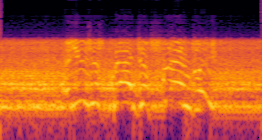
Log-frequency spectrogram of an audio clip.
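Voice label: English player killed ally mood med; speech; War Thunder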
